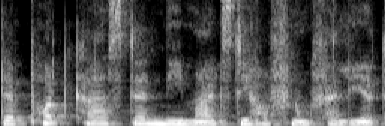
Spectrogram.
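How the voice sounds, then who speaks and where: A woman speaks at a medium pitch, somewhat breathy. The recording is very clean with a silent background. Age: 50s. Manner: warm, cheerful.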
